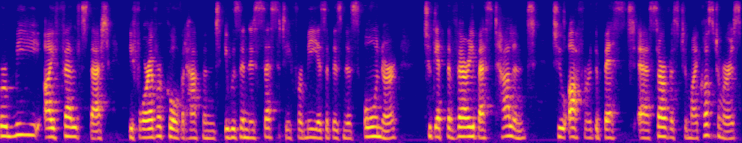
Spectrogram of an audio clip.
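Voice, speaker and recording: A woman's fairly low, flat monotone in a Kerry accent at a moderate pace, against a quiet background. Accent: Irish (Kerry). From Ireland, County Kerry. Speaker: business owner, HR consultant. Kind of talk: panel discussion.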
